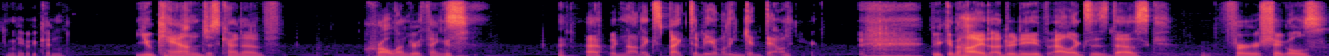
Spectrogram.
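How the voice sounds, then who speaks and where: Playing through a video game, a low-voiced man keeps up a rambling, casual let's-play commentary as a streamer. He mutters his thoughts aloud, curses occasionally and laughs, and he sounds slightly hoarse from losing his voice a bit.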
